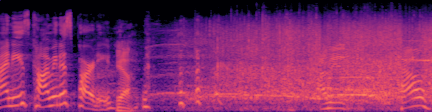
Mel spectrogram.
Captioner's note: audience applauds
